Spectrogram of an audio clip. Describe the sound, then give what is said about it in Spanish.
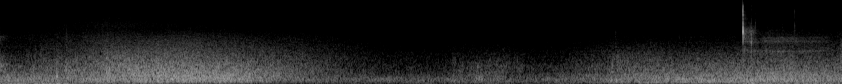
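Ocean waves wash onto a shore in broad, rolling surges, swelling loud around the first few seconds, easing, then building again, with a steady wind rush throughout and no voices. “Escucha el mar.”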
